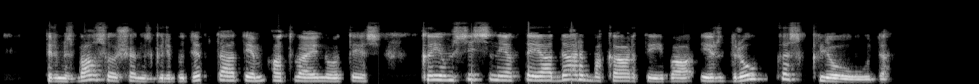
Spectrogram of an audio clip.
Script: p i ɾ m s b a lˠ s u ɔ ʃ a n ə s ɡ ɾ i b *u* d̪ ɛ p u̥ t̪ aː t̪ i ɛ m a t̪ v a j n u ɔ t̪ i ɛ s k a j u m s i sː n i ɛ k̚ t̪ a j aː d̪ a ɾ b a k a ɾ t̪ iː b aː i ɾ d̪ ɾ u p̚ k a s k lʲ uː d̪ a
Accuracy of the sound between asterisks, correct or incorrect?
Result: correct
